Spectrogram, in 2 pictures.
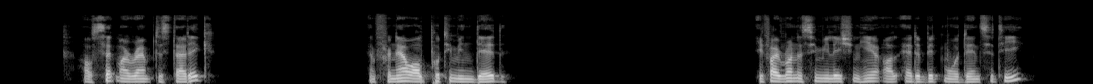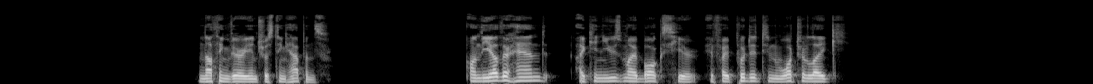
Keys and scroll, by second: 2.0 s, 6.2 e, 9.5-11.0 typing.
